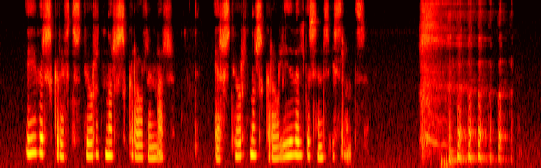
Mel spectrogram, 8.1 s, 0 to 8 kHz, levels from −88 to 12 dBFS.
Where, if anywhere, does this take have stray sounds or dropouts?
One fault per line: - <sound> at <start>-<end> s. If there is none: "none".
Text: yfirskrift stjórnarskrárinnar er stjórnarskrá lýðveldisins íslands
- laugh at 6.3-7.7 s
